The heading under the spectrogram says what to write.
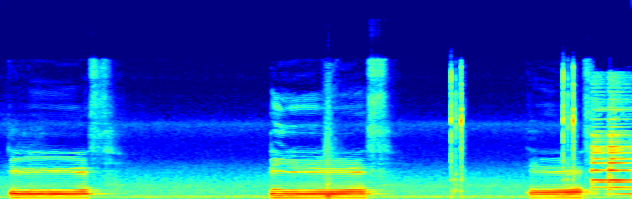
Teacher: Qaf pronounced from the root of the tongue touching the soft part of the palate, top of the mouth.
